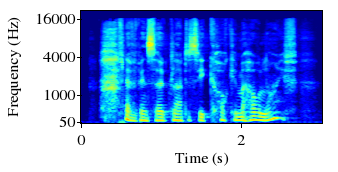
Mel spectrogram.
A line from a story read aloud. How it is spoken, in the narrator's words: Belinda breathed under her tongue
